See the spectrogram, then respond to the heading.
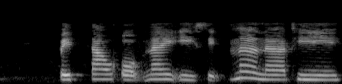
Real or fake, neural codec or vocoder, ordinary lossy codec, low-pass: fake; codec, 24 kHz, 0.9 kbps, WavTokenizer, medium speech release version 2; MP3, 32 kbps; 7.2 kHz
